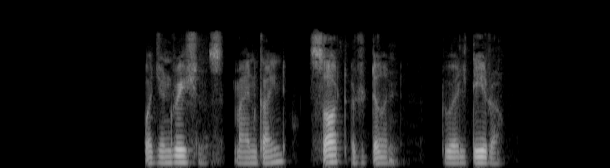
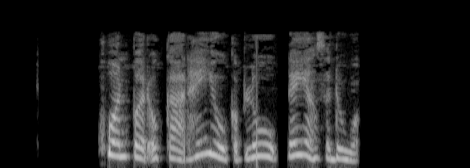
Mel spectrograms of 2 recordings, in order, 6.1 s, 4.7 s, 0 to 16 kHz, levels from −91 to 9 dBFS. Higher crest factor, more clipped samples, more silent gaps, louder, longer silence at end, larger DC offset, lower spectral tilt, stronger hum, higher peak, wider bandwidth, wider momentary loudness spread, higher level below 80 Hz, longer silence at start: about the same, 24 dB vs 22 dB; neither; first, 3.02-3.10 s, 4.26-4.42 s vs 2.79-2.87 s; second, -30 LUFS vs -22 LUFS; about the same, 1.1 s vs 1.1 s; neither; about the same, -5.5 dB/octave vs -5.5 dB/octave; neither; second, -8 dBFS vs -2 dBFS; about the same, 8 kHz vs 8 kHz; first, 14 LU vs 5 LU; second, -72 dBFS vs -62 dBFS; first, 1.45 s vs 1 s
